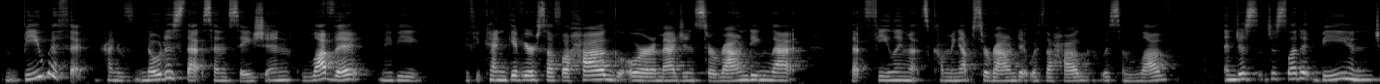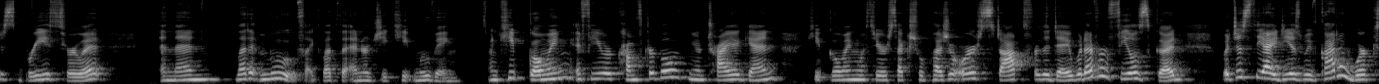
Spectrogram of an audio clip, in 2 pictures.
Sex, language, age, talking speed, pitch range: female, English, 20-39, 195 wpm, 185-245 Hz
